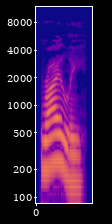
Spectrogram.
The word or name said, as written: rilye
